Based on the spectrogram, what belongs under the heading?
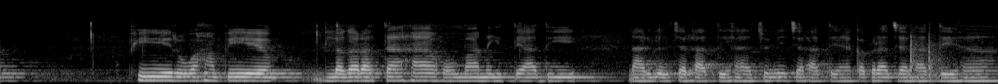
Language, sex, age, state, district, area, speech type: Hindi, female, 30-45, Bihar, Samastipur, rural, spontaneous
